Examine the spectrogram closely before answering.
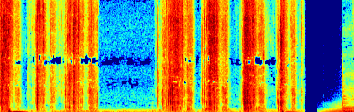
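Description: Slime being squeezed and kneaded by hand, giving off crunching, crackling noises in about seven short bursts, with a pause of about a second partway through.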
